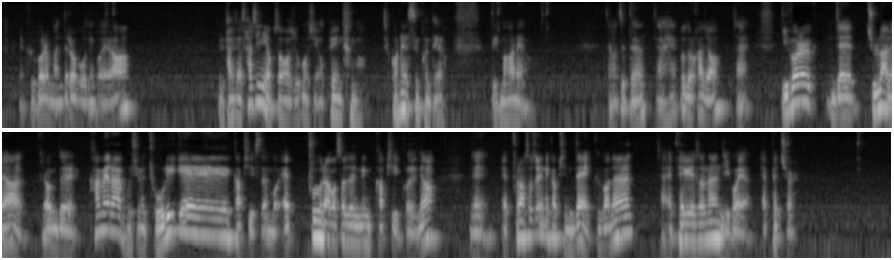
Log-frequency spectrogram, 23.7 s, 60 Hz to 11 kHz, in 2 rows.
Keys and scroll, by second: 0.1 Escape, 11.7 Escape.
